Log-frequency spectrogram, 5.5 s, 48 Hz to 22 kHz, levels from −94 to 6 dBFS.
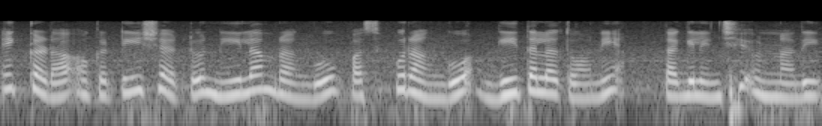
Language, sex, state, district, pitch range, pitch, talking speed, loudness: Telugu, female, Telangana, Mahabubabad, 210-260 Hz, 225 Hz, 120 wpm, -17 LUFS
